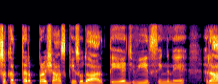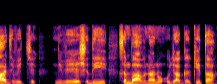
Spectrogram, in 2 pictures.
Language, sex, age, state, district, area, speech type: Punjabi, male, 30-45, Punjab, Jalandhar, urban, spontaneous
